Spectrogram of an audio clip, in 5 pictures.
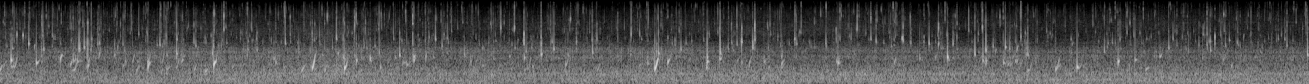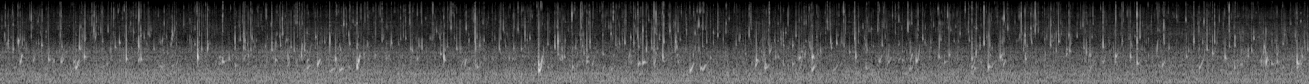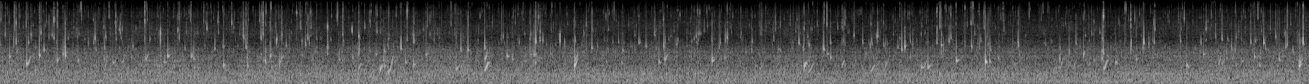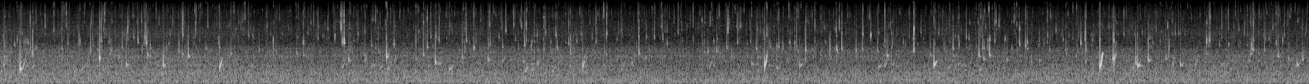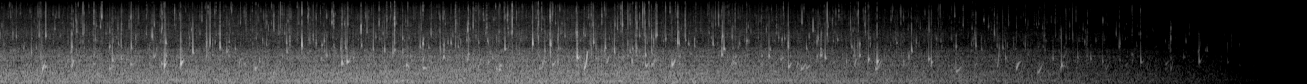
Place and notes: Rice University, Main St, Houston, TX, USA - that laughter/broken water main
Water burbling up from a broken water main and flowing out of a crack in pavement. Background sound of a automatic sprinkler aimed into a garden enclosed by heavy cloth sunscreens.
Sony PCM D50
